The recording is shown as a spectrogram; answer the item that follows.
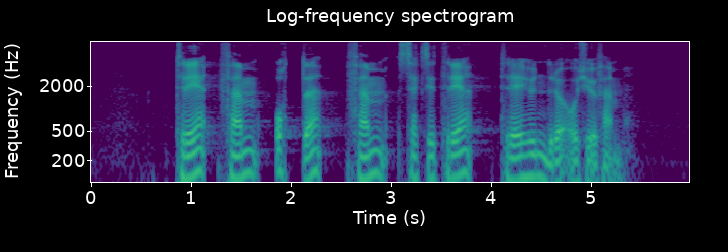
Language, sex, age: Norwegian, male, 32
